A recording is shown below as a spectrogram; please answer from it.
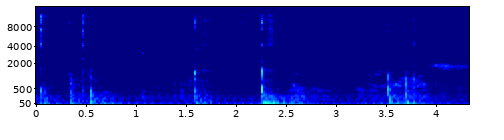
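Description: Faint, scattered clicks and taps of a stylus writing on a tablet surface, about half a dozen over a few seconds, against near silence.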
